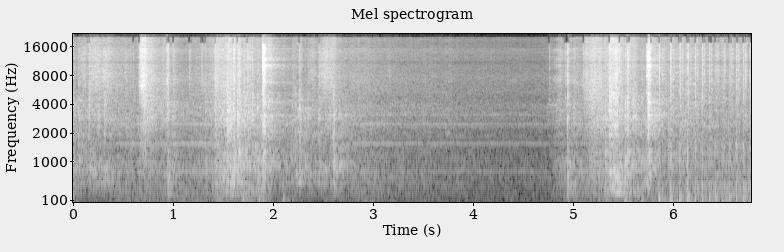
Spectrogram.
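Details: Rebuilt Troy-Bilt tiller, next day, after choke fiddling: sputtery start, brief lull, then steady quick single-cylinder putter; owner unsure of choke combination but it does start and runs good.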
